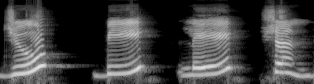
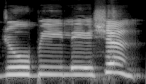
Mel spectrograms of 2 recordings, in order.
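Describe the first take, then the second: First: Slow syllables with gaps between. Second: Said in the usual way. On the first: Shown as a demonstration. Teacher sounds out a word for learners, syllable by syllable. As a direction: break "Jubilation" into four separate syllables.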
